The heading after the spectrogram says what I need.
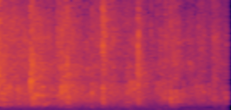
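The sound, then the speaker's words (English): Audience applause during a church service: a steady, moderate wash of many hands clapping, even in level from start to finish. “So come on, give the Lord a huge round of applause.”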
